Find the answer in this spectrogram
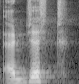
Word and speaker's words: adjust: और इसमें सबसे पॉपुलर शब्द है जिसको एडजस्ट कहते हैं, ADJUST। इसको याद रखिए कि एडजस्ट नहीं बोलना है, एडजस्ट बोलना है।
